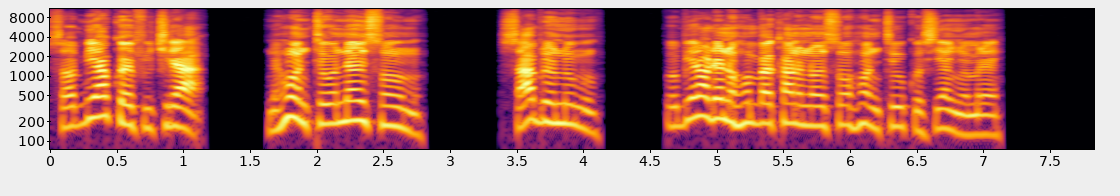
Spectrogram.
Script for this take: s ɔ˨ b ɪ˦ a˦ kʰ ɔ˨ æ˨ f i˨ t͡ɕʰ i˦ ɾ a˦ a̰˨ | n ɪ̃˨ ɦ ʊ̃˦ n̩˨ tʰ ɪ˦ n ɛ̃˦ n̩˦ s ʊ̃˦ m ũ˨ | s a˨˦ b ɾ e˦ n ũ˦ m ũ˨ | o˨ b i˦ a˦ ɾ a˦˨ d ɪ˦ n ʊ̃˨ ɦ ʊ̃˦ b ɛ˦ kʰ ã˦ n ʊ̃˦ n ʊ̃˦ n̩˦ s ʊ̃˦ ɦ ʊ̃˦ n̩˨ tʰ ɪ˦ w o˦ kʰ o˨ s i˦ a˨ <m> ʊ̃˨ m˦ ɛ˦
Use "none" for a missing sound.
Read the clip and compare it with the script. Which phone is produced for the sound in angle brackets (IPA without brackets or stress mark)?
ɲ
